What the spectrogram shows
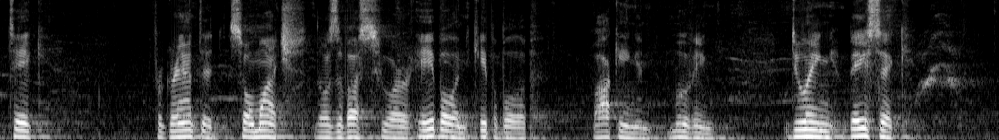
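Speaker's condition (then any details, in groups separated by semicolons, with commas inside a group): No condition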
